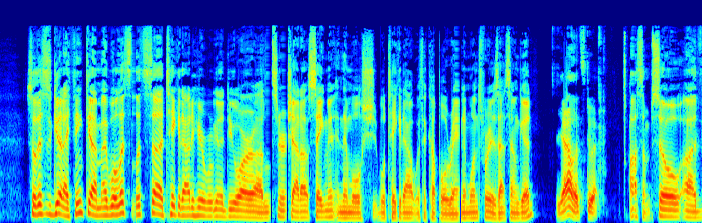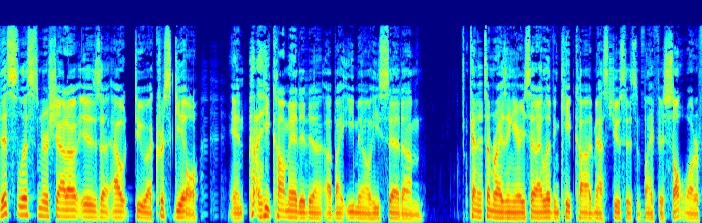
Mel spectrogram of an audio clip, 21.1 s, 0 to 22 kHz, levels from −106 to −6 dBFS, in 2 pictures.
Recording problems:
choppy; occasionally; 4% of the speech affected

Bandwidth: 13.5 kHz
